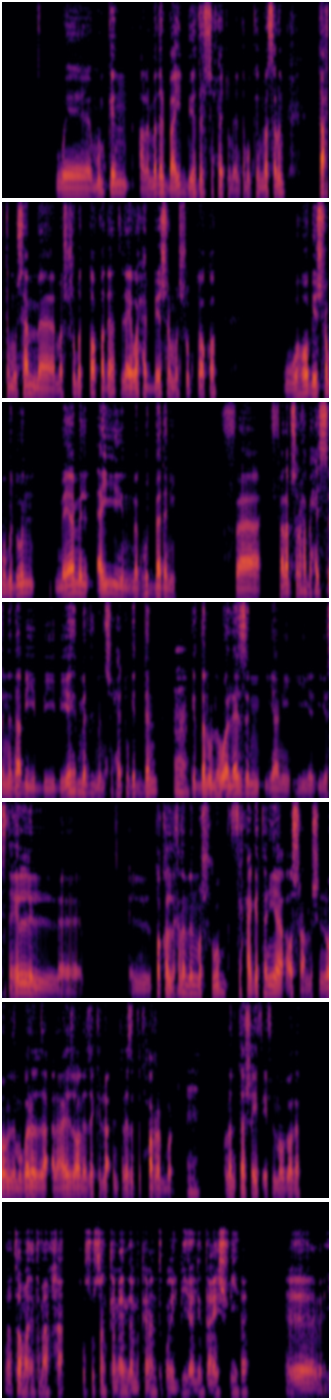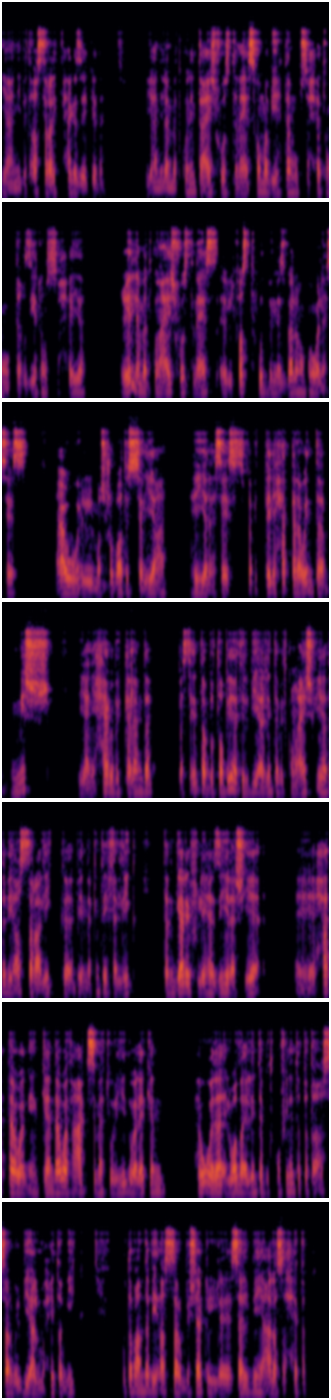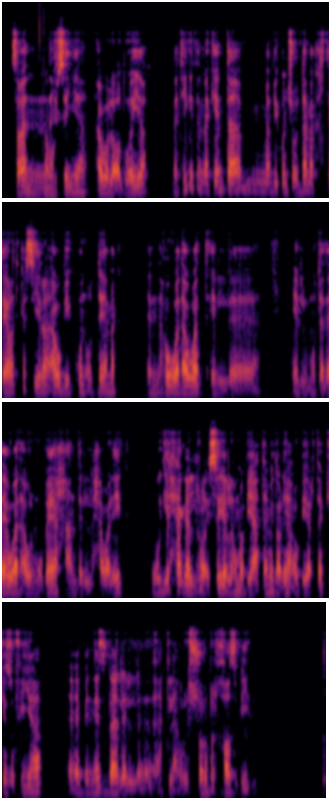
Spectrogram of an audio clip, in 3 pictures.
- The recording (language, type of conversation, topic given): Arabic, unstructured, هل بتخاف من عواقب إنك تهمل صحتك البدنية؟
- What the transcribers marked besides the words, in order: tapping; in English: "الfast food"; other background noise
